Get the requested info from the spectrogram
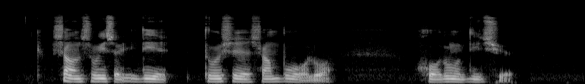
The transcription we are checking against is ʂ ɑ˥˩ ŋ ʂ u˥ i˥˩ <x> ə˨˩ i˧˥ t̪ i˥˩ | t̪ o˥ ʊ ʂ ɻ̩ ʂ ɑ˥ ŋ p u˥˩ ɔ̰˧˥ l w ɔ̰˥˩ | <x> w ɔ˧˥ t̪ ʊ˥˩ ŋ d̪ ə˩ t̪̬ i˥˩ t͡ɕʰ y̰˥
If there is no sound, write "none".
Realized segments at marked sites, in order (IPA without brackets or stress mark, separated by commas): ʂ, x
